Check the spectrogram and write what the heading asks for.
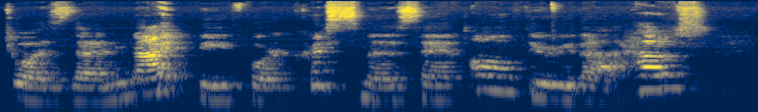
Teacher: all right the third one is called anapest or anapestic and it is two unstressed followed by a stress it's and it's a lot it's kind of a fast beat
